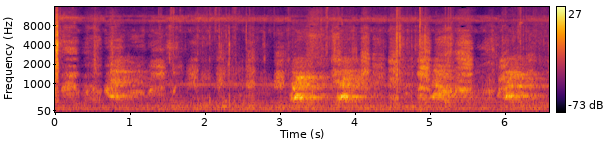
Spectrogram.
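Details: Rottweiler out on a night walk, giving short, hoarse barks in uneven bursts, about five over six seconds, with a steady high electronic whine and faint background murmur.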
